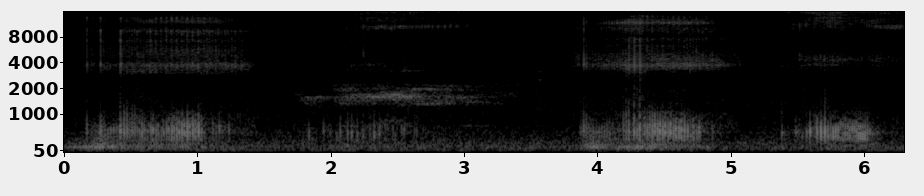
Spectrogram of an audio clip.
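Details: A pet cat snoring while sleeping very deeply, with soft, whistly, snuffling breaths in a slow in-and-out rhythm; cat snoring.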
